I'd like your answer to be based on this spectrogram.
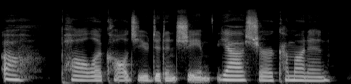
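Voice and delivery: put-on nonchalant voice. Retelling a movie scene where Eduardo lets the authorities in: nonchalant Eduardo imitation. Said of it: "very nonchalant".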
